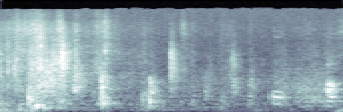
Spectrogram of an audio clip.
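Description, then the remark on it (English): A sheet of paper carrying a clue slides and scrapes under a door, a series of short, dry rustling swipes with brief pauses between them. “I slid it under the door.”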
